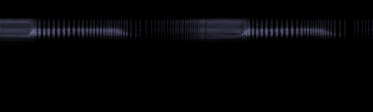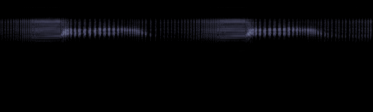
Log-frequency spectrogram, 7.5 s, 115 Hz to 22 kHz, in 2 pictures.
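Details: A cicada (Cicadidae) recorded in Campinas, São Paulo, Brazil, on 18 September 2016 at 08:18 sings in loud, high, strident buzzing phrases, each rising then tapering off, repeated about every two seconds.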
